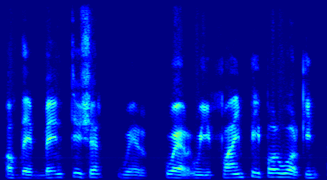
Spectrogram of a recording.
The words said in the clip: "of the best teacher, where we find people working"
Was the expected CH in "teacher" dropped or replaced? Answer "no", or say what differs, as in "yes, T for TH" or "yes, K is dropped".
yes, SH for CH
